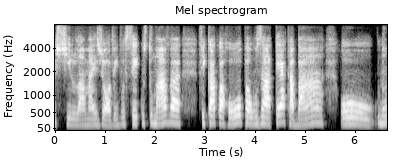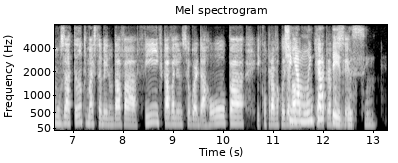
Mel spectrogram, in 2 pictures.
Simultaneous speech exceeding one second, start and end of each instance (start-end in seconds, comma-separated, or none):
11.2-12.6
